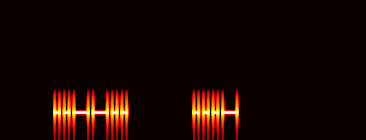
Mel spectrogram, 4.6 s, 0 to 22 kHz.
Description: Morse code, heard as a keyed tone, about 20 wpm, spaced as for 8 wpm, 700 Hz. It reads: ?V
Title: 190 Lesson 31d - Letter v - Two Characters 20wpm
